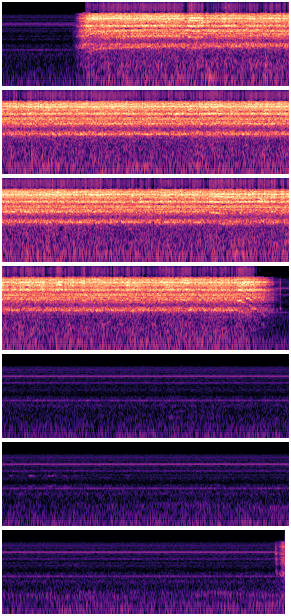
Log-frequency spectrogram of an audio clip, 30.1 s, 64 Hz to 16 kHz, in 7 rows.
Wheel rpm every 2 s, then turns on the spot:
60, 220, 230, 230, 230, 230, 230, 230, 90, 0, 0, 0, 0, 0, 0.
none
